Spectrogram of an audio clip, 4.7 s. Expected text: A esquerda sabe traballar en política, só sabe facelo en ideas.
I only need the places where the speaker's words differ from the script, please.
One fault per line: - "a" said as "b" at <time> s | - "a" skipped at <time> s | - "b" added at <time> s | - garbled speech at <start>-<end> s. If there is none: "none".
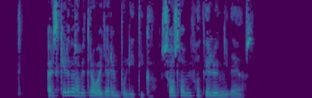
none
